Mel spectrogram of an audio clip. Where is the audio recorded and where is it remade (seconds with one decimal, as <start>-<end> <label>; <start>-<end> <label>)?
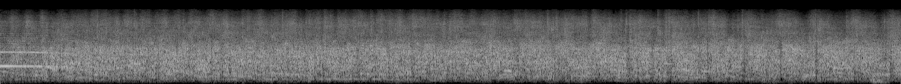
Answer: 0.0-9.0 remade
